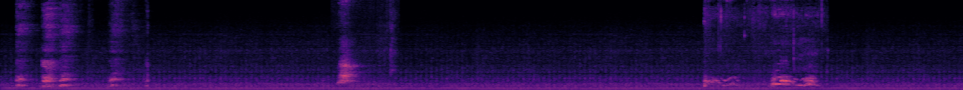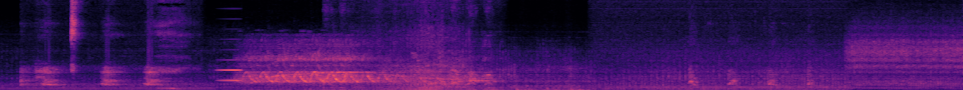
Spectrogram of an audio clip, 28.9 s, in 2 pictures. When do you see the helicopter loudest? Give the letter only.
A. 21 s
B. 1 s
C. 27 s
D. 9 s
A.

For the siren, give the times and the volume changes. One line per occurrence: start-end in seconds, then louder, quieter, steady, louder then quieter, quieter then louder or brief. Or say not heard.
17.7-22.0 quieter.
